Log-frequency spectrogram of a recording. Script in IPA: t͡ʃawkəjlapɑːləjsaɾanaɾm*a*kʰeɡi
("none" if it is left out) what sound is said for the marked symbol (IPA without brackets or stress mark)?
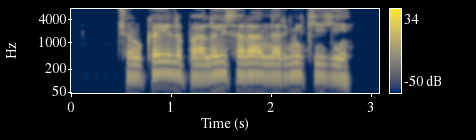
i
